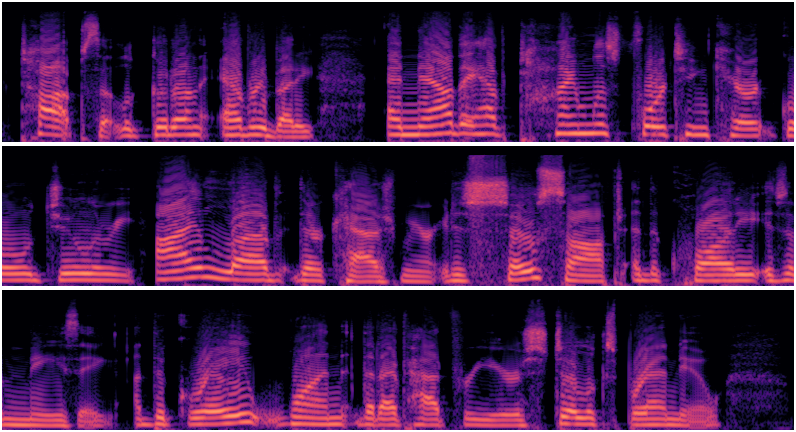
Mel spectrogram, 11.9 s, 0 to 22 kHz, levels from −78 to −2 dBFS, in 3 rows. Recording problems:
distortion; heavy; 12% of the sound clipped

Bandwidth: 16.5 kHz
